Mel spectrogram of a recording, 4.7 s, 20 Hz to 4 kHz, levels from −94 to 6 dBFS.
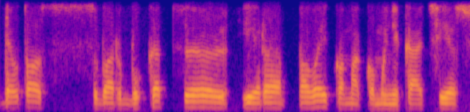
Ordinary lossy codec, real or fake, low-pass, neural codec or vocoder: Opus, 16 kbps; real; 3.6 kHz; none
